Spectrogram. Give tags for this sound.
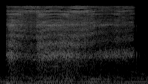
aerosol
can
graffiti
paint
spray

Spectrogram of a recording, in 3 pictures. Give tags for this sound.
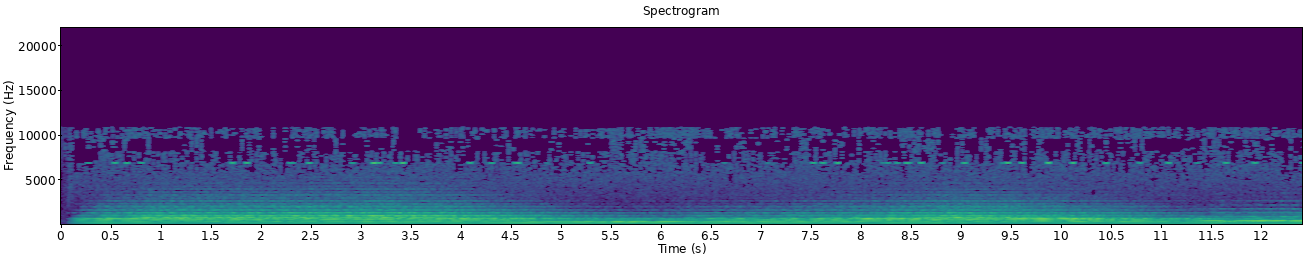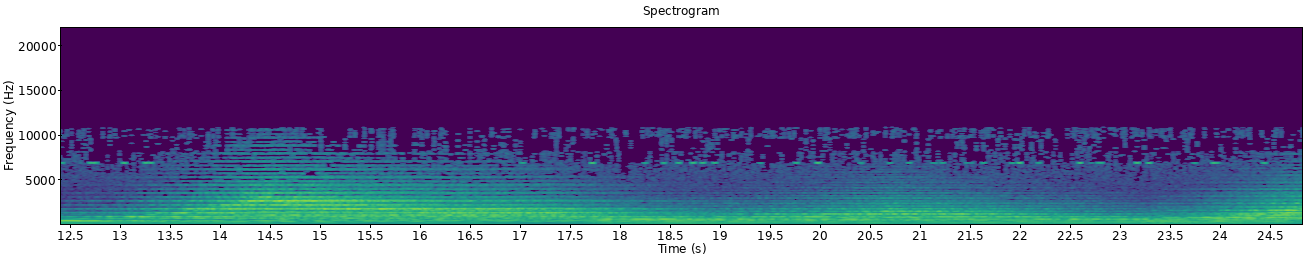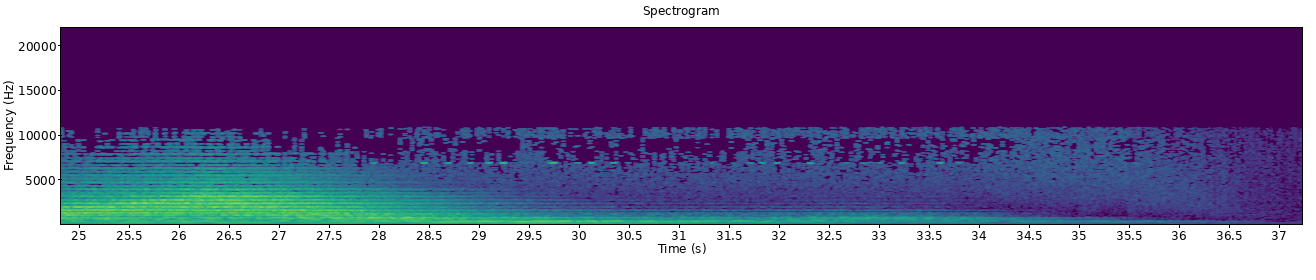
Pad
Tal
Analog
Reverb
dream
Rez
Synth
Space
Ambient
Synth1
Chord

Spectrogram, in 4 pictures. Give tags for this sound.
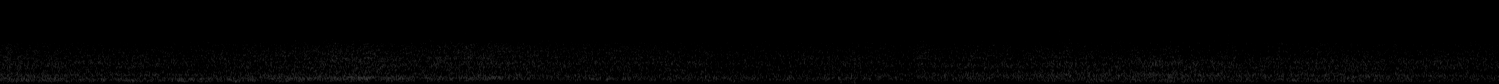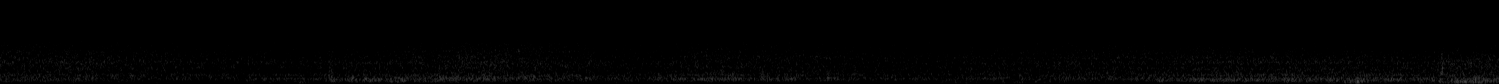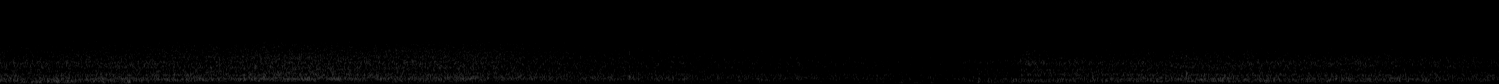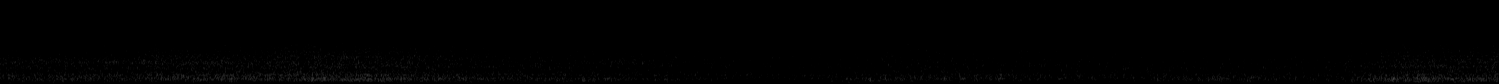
beach
coast
sea

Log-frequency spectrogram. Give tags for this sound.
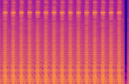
Tape
Click
Cracks
Percussion
Loop
FX
Clicky
Machine

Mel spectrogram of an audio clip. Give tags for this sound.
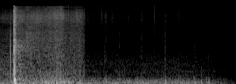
burn
burning
fire
flame
match
matches

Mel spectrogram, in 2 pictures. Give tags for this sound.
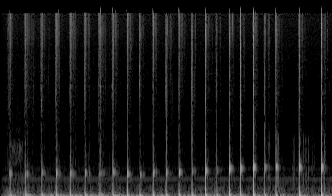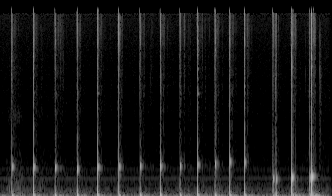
cheaks
fingers
human
mouth
open
Tapping

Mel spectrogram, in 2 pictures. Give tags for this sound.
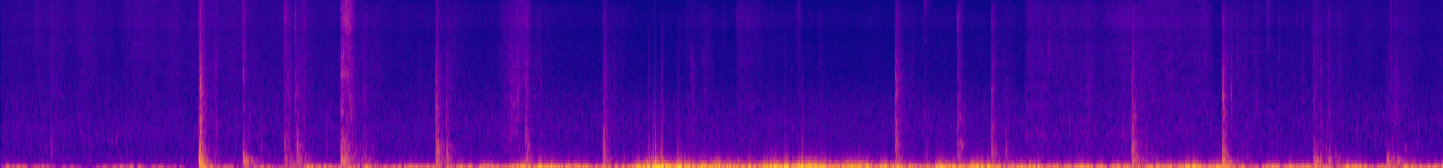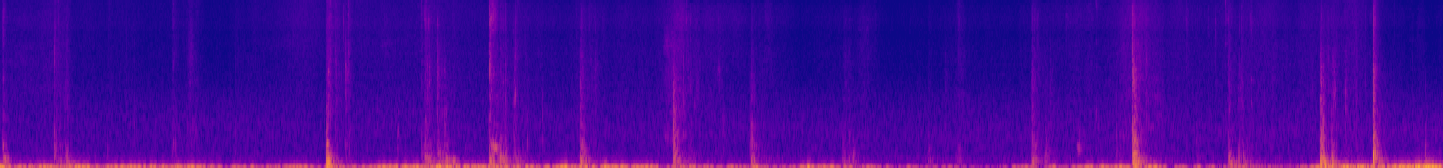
floor
footsteps
walking

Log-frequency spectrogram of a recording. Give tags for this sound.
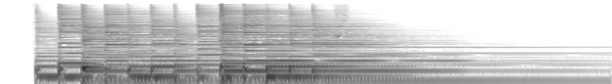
acoustic
background
broadcast
chord
clean
guitar
instrument
instrumental
interlude
jingle
loop
mix
music
nylon-guitar
radio
radioplay
send
sound
stereo

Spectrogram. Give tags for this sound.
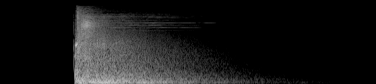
boo
tnt
xplode
pop
gun
bang
bam
explosion
explode
glitter
pow
explosive
july
shot
cracker
boom
kaboom

